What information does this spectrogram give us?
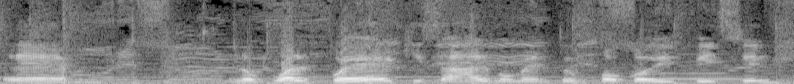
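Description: Young Venezuelan male singer, remote guest, hesitant and filler-heavy, soft music under him. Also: a little high, measured pace. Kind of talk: interview over a video call. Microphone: video call.

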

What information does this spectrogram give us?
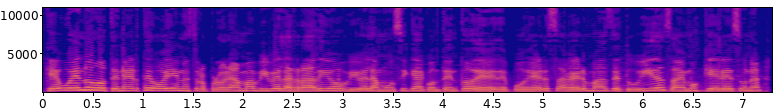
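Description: Higher-voiced woman radio host. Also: fairly even intonation, moderate pace, hardly any pauses. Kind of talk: radio interview hosting. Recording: radio studio, faint music underneath. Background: faint background music.

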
